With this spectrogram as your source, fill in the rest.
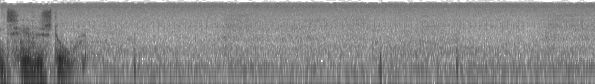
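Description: A drawknife scrapes and shaves wood with short knocks.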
